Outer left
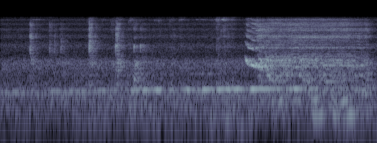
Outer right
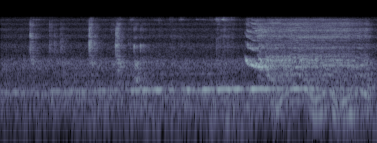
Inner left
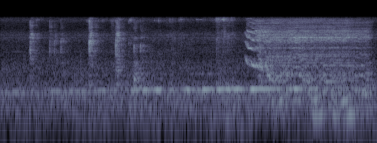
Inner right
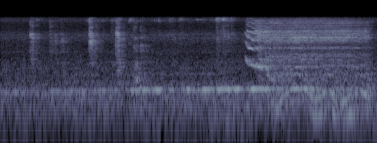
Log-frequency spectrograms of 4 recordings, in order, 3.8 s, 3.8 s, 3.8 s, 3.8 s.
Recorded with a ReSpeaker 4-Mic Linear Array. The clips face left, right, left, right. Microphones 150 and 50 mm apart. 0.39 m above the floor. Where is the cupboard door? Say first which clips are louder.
Even, even; 5° left (ahead or behind), 5.5 m.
